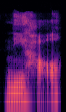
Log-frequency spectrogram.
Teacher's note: When you have 2 of those low, zombie third tones in a row, like in ni hao, the first one actually changes into a rising second tone.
